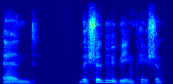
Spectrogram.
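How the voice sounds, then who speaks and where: A young man rambles through his football analysis with plenty of ums and restarts, in a fairly low voice. The sound is dull and lo-fi, recorded dry and close with no room around it. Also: animated, unhurried, dark tone, no echo. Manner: rambling, many fillers and restarts. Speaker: podcast co-host. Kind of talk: casual sports analysis.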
